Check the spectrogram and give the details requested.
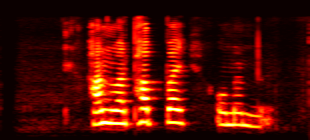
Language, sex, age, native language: Icelandic, male, 10, Icelandic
